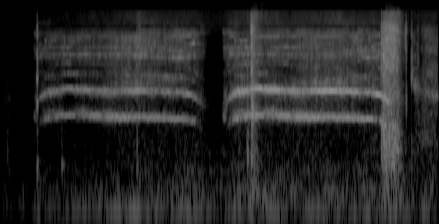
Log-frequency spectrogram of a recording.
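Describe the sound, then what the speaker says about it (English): A goat bleats twice in long, loud, wavering cries, the second stretching to about two seconds and ending in a harsh burst, with no talk over it. "We need the goat. Where's the goat?"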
